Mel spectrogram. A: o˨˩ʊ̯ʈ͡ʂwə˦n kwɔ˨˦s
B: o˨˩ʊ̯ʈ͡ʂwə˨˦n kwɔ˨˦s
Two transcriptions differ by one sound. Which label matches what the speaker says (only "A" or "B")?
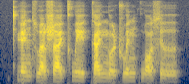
A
